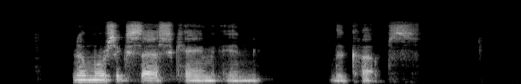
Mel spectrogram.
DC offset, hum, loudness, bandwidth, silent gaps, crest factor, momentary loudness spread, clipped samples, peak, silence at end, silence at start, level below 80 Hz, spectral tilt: under 0.1%; none; -17 LUFS; 7.8 kHz; 2.87-3.23 s; 18 dB; 13 LU; under 0.1%; -2 dBFS; 1.05 s; 0.75 s; -48 dBFS; -4.5 dB/octave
